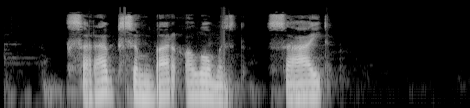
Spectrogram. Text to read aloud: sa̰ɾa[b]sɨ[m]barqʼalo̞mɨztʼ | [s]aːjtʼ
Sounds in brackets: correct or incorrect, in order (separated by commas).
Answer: correct, correct, correct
